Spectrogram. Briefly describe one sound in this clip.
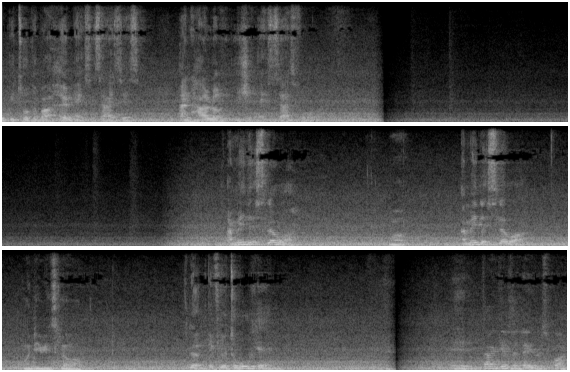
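A young man speaks calmly and clearly, close to the microphone.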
